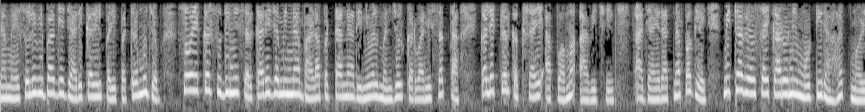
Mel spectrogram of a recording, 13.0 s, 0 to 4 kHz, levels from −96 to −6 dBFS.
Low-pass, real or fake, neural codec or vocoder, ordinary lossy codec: 3.6 kHz; real; none; none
